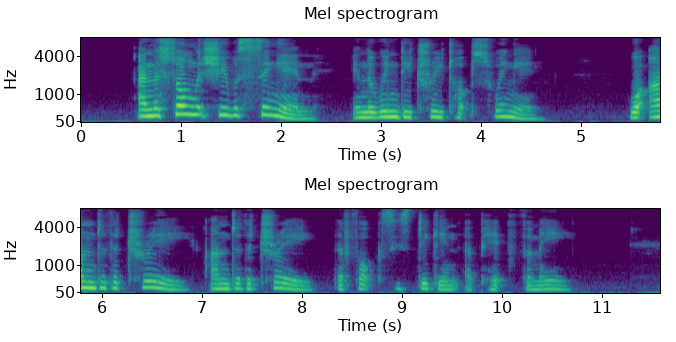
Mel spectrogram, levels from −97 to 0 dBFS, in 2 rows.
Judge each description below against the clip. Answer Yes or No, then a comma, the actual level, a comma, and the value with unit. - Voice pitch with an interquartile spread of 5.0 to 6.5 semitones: Yes, wide, 5.5 semitones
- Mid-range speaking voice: Yes, medium, 180 Hz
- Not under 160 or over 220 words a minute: No, average, 145 wpm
